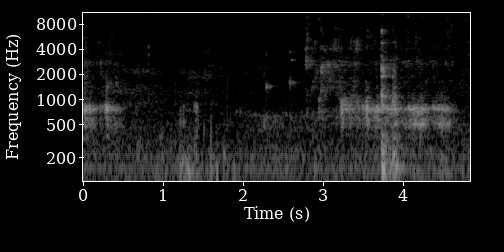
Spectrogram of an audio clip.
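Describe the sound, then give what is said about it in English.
White wine is poured into a glass, a quiet trickling stream with a faint ringing tone building over the last second and a half, preceded by soft drips and small clinks. “So I'll pour a little bit for you first.”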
